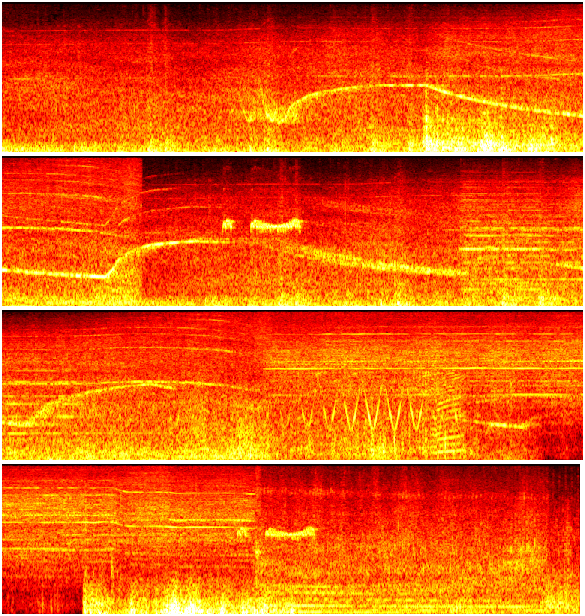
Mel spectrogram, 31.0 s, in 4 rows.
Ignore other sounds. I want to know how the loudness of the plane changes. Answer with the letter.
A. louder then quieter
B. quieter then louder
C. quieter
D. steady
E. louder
D.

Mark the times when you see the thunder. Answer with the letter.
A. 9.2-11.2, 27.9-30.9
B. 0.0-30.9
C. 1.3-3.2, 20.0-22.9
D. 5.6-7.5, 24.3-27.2
D.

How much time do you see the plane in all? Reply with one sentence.
You can hear the plane for 31 seconds altogether.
